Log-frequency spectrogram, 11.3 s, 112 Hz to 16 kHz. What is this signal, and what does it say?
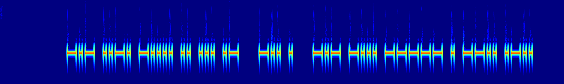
Morse code, heard as a keyed tone, about 20 wpm, 700 Hz. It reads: KF6ISA DE KB0EZL
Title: USA Callsign DE Callsign - 6 Characters - 20wpm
